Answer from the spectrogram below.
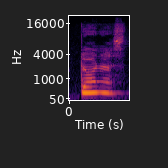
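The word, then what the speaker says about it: Donnerstag: Oke, aku jelasin aja ya cara bacanya. Montak. Montak itu Senin, Dins itu Selasa. Mitwo itu Rabu, Dona itu Kamis, Friday itu Jumat, Samstag itu Sabtu, sontak itu Minggu.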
